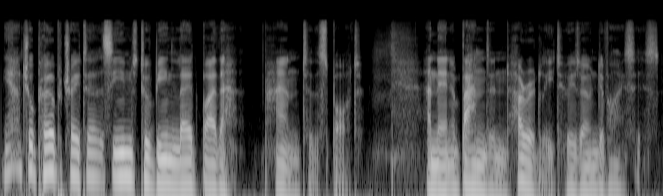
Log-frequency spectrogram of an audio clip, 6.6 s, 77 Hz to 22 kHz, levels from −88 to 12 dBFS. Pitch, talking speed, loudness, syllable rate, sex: 105 Hz, 200 wpm, -20 LUFS, 5.8 syllables/s, male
